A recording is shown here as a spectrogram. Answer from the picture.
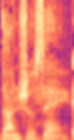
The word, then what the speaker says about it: Don José: You asked why I mispronounced Don Jose. Right? It's into a cultural thing here. Bizet is French. And the opera is in French. – And the opera is in French, not in Spanish. – That's why he's called Don José.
